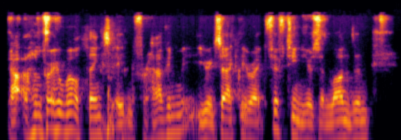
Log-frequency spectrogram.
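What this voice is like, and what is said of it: American accent. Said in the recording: “I still haven't lost my very American accent”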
